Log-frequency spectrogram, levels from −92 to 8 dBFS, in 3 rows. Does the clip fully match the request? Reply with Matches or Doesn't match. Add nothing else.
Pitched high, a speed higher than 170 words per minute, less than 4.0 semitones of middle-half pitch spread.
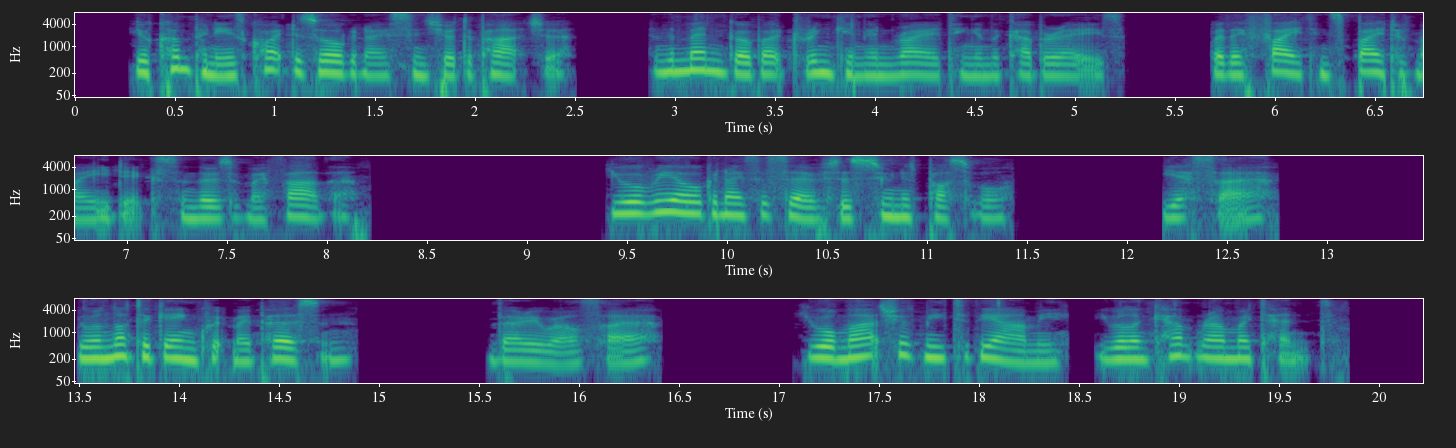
Matches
